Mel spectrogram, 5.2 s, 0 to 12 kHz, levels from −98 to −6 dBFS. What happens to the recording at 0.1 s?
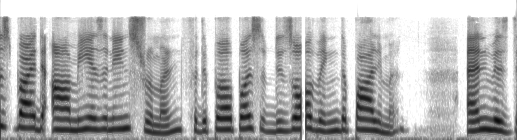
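Nothing goes wrong at 0.1 s: the speech passes through intact, carried by G.722 wideband telephone coding at 64 kbit/s with at most a faint trace of its upper-band hiss.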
